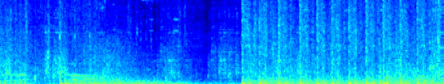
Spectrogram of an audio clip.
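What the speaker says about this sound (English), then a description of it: "Firing on targets." Rapid bursts of video game weapons fire hitting targets, a dense rattling of automatic shots that grows sharper and more clustered in the second half, loud and continuous with no talking.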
